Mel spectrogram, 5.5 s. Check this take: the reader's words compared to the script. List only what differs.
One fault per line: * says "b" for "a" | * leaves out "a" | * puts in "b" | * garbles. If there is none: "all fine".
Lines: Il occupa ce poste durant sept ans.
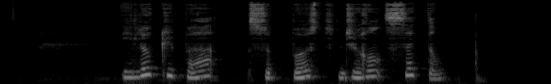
all fine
